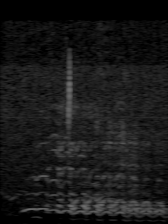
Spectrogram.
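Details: A New Forest pony in local marshes gives one whinny lasting about a second and a half: a clear opening note that breaks into a fast, quavering trill, with faint outdoor noise.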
